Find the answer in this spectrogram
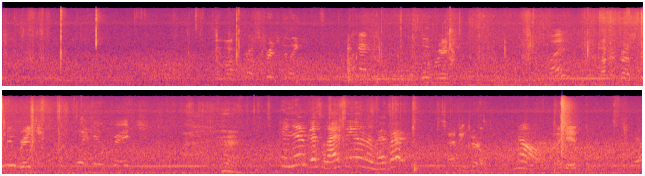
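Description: Voices calling and talking without clear words, over a faint steady hum, with a few scattered clicks.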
